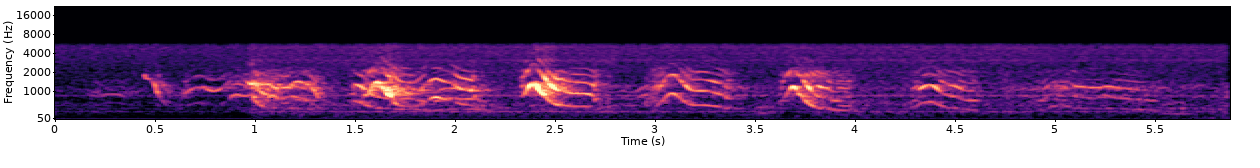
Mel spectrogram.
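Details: Saint Bernard puppies, one week old, whining in a run of about six squealing, warbling whimpers, each bending up and then down in pitch, spaced less than a second apart and fading toward the end; no other sounds stand out.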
